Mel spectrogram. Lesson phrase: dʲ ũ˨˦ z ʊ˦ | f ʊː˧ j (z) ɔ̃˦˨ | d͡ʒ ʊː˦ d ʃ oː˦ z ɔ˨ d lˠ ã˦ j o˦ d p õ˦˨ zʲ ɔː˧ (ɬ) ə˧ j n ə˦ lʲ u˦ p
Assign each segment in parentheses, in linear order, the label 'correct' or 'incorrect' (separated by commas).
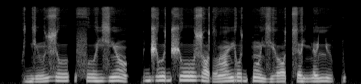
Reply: incorrect, incorrect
